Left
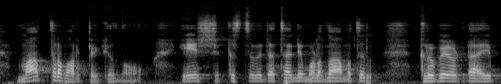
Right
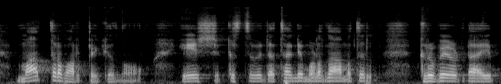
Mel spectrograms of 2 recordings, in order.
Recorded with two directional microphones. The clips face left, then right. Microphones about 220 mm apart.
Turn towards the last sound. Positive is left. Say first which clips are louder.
# right 3 dB
turn(degrees=-30)  # may be behind; listen again after turning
